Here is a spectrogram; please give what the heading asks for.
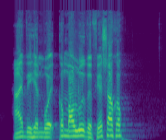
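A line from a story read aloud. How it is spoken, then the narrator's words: Anxious urgent shout. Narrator (Vietnamese): Chàng lo âu vô cùng, vội lớn tiếng quát bảo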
